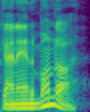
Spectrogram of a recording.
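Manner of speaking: slurred Aussie Going down to Bondi; Australian accent. Shown as a demonstration. Australian guest demonstrating his native accent. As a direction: run the words together like a local. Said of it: "slur all the words closer together".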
